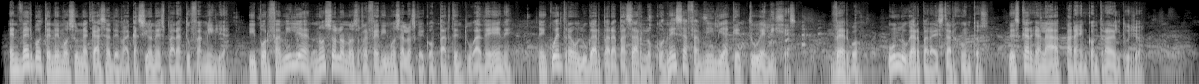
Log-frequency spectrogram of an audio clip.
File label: male spanish venezuelan neutral spanish latam commercial; vrbo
